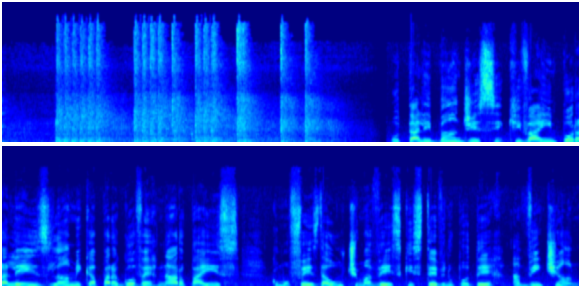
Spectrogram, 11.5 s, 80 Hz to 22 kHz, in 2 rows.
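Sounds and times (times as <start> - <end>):
gunshots fired outdoors in the streets of Afghanistan's capital at protesters: 0.0 - 3.6
speech: 3.9 - 11.5.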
